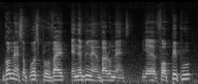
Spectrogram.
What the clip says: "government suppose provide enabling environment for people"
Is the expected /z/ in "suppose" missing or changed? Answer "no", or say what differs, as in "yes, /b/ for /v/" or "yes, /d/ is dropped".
yes, /s/ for /z/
